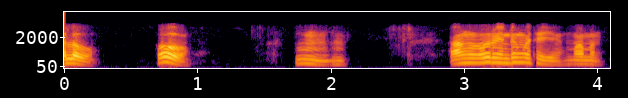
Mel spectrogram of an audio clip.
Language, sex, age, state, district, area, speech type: Bodo, male, 18-30, Assam, Udalguri, urban, conversation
